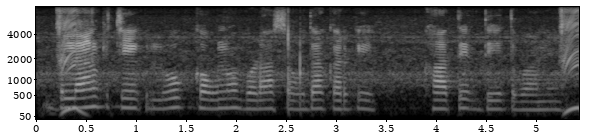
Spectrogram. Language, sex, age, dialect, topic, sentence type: Bhojpuri, female, 25-30, Northern, banking, statement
